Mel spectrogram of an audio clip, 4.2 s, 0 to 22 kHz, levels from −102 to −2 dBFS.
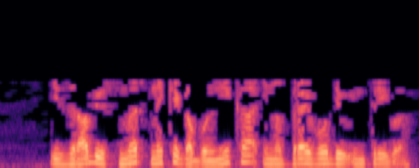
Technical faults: MP3 compression

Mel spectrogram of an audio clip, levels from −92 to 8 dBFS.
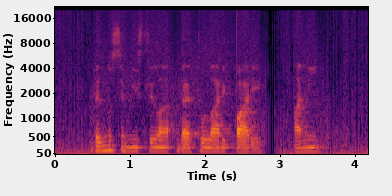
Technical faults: low bit depth without dither; generation loss

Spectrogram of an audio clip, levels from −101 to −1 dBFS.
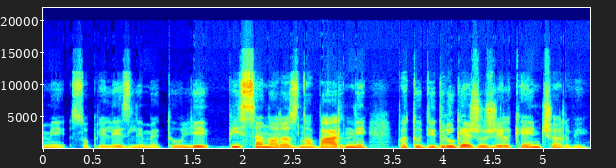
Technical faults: microphone volume stepped up

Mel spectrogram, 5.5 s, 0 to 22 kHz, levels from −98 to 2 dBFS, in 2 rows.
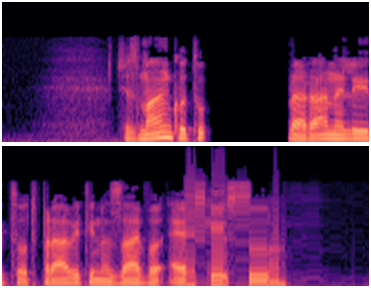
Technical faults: low-delay AAC compression; AAC frame loss with muting; robotic sound from repeated short buffers

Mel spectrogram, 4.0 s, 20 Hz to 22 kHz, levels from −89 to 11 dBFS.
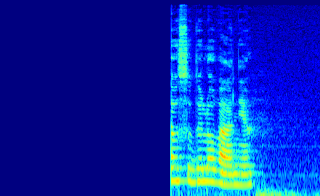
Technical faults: low-bitrate audio saved at a high bitrate; audio dropout to silence

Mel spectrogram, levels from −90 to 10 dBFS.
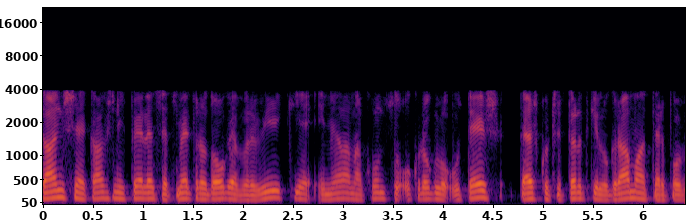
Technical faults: AMR rate drop

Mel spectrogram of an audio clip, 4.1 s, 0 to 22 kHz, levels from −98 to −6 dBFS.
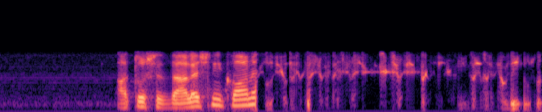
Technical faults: codec payload misread

